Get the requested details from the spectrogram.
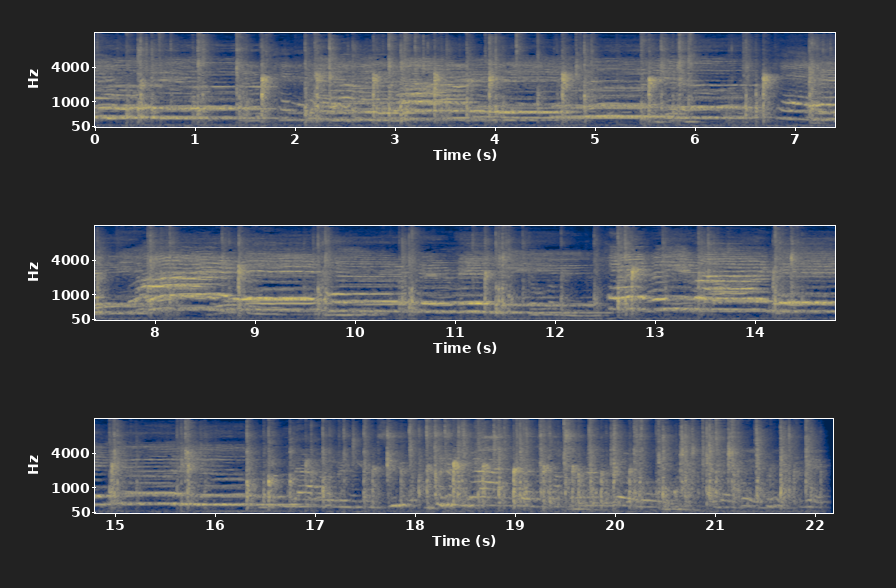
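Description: Children clap their hands in rhythm.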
